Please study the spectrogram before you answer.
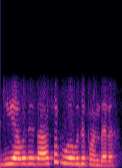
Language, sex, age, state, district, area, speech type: Odia, female, 18-30, Odisha, Jagatsinghpur, rural, conversation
